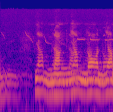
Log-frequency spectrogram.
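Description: Thai Buddhist monk's voice in a sung lae sermon: a falling tone trails off, then after a short pause he holds one long, slightly wavering note.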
